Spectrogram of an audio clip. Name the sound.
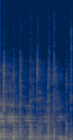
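applause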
